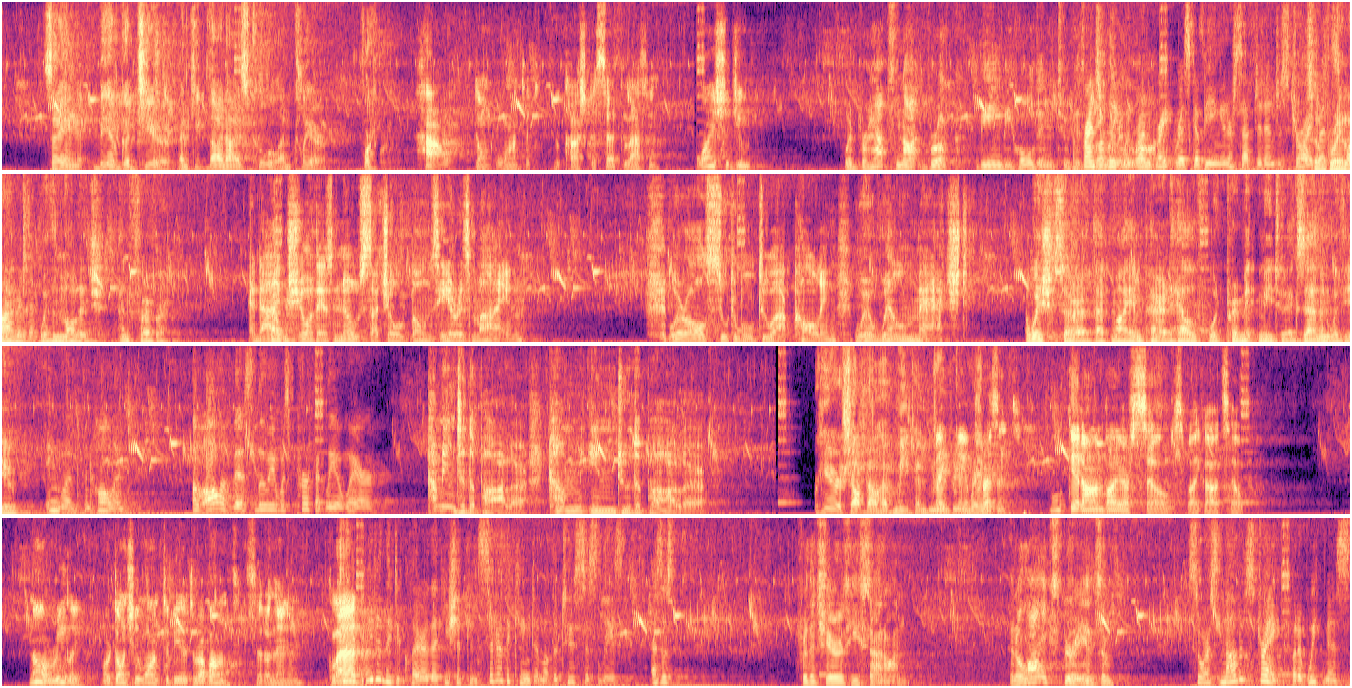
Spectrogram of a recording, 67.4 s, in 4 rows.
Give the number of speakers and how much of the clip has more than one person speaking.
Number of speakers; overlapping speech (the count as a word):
six, about 6%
